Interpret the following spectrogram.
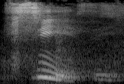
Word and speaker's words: всі: It's like V and an S, you say it in one motion and then attach the I to it. So it's всі. C. Всі. C. It's not a Z, it's an S sound.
